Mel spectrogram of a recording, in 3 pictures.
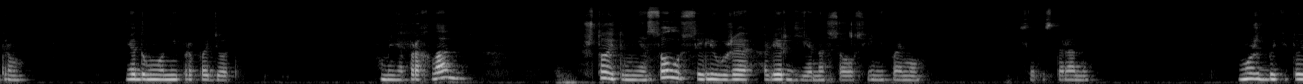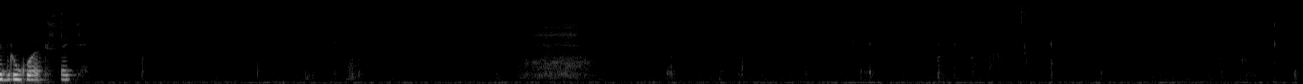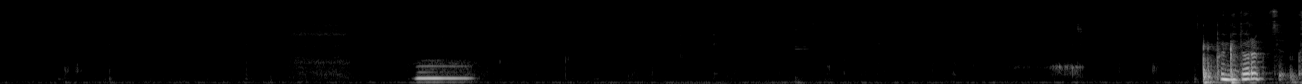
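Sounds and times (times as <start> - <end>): person chewing bread: 0.3 - 1.2, 2.4 - 3.8, 14.0 - 30.2, 30.8 - 38.0
soft breaths: 18.1 - 19.1, 28.8 - 29.9.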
